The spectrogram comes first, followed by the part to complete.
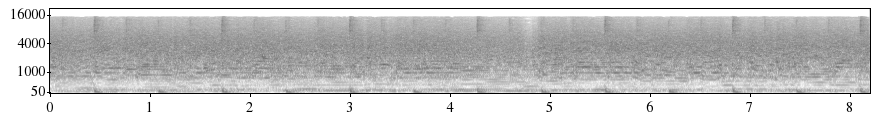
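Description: ESP LTD electric guitar played between sung lines, over a backing beat with a low thump about every two-thirds of a second and a held low bass note.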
